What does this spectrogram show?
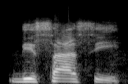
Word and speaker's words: Disasi: Then quickly, you can go tell us about Daisisi, Disasi, so to speak. I'm not sure what the correct pronunciation is. But if you're there, you have the floor, Tabejo. Axel Disasi.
